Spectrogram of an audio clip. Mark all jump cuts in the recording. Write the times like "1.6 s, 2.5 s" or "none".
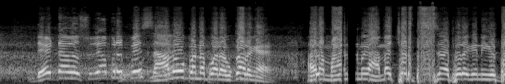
2.9 s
